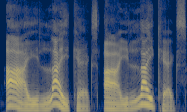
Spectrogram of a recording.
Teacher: If I say I like eggs, it means I am stressing the verb like. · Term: sentence stress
